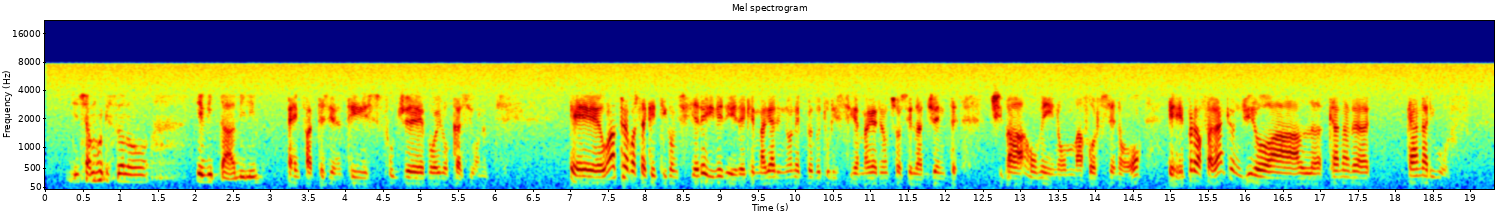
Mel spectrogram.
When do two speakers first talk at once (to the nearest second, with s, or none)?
none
